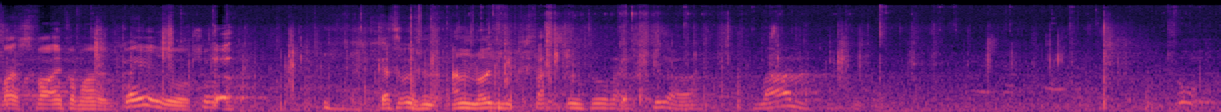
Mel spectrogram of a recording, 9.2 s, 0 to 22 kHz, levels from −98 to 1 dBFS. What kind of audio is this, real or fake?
real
